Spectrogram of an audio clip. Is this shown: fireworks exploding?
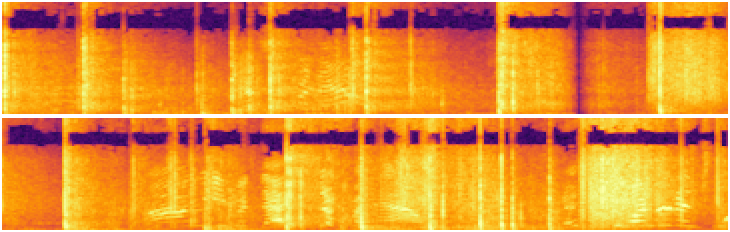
yes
